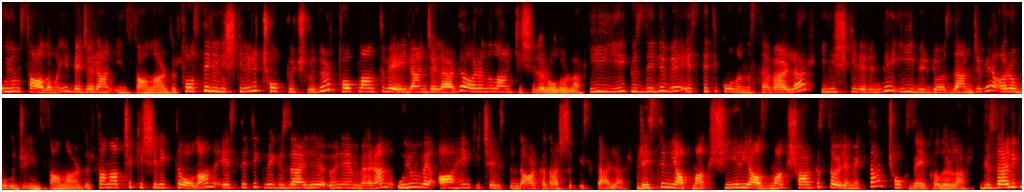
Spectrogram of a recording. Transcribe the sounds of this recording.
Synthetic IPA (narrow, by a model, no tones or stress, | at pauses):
ujumsaːlˠamajɯbe̞d͡ʒe̞ɾæninsanlˠa̰ɾd̪ɯɾ̥so̞sjalʲilʲiʃcilʲe̞ɾit͡ʃʰo̞k̚ɟyt͡ʃlʲyd̪yɾt̪ʰo̞plˠant̪ʰɯvɛːjlʲænd͡ʒe̞lʲæɾd̪ɛaɾanɯlˠancʰiʃilʲæɾo̞lˠuɾlˠaɾ̥iːjiɟyzlʲelʲivɛɛst̪ʰe̞t̪ʰico̞lˠanɯsevæɾlʲæɾilʲiʃcilʲe̞ɾind̪ɛʔijibiɾɟø̞zlʲæmd͡ʒivɛʔaɾabulˠud͡ʒuinsanlˠaɾd̪ɯɾ̥sanat̪̚t͡ʃʰacʰiʃilʲic̚t̪ʰɛo̞lˠanɛst̪ʰe̞t̪ʰicvɛɟyzælʲːijɛʔø̞nɛmve̞ɾænujumvɛʔaːɦɛɲcit͡ʃʰe̞ɾisind̪ɛ̰aɾkad̪aʃlˠɯkist̪ʰæ̰ɾlʲæ̰ɾ̥ɾesimjapmakʃijiɾjazmakʃaɾkɯsø̞jlʲe̞mɛc̚t̪ʰænt͡ʃʰo̞kzɛvkʰalˠɯɾlˠaɾ̥ɟyzælʲːicl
